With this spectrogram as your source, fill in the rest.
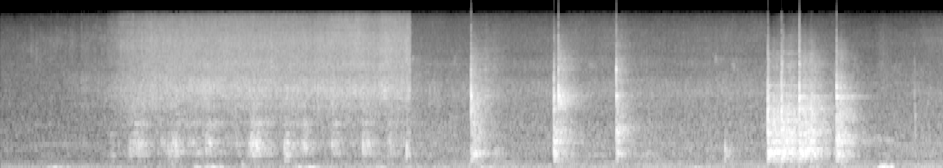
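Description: Madras curry paste sizzles in a pan over a moderate flame while a spoon scrapes and stirs it, then several sharp wooden knocks and clacks ring out close up in a series of separate strikes.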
